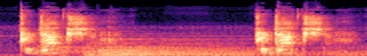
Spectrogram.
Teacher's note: Production is also read on the second syllable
